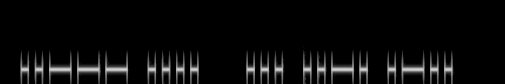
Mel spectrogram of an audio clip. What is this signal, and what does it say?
Morse code, heard as a keyed tone, about 17 wpm, 700 Hz. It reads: 2H SFL
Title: Winter Field Day Exchanges Encore 17wpm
